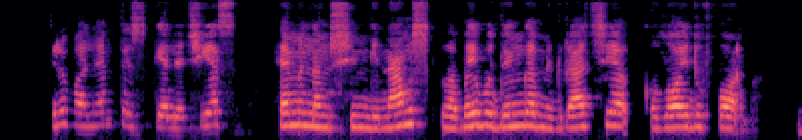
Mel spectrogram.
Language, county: Lithuanian, Vilnius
